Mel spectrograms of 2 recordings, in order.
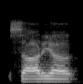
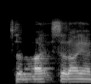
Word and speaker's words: Saraya: Michael Elgin was removed from Impact TV, and Paige's mum, Saria, is it Saria Knight? Is that how you pronounce her name? Yeah. Saraya Knight.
